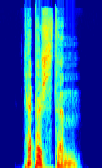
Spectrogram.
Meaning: strong dative masculine/neuter singular superlative degree of täppisch
- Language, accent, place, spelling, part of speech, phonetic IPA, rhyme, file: German, Germany, Berlin, täppischstem, adjective, [ˈtɛpɪʃstəm], -ɛpɪʃstəm, De-täppischstem.ogg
